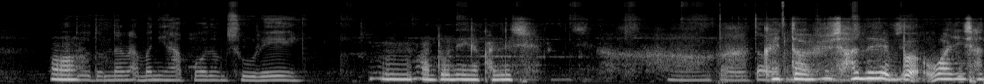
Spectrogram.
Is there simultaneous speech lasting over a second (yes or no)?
yes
